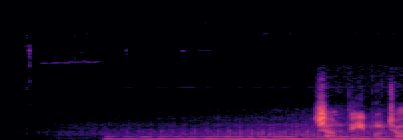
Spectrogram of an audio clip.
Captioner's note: helicopter whirring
